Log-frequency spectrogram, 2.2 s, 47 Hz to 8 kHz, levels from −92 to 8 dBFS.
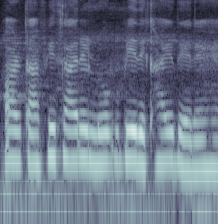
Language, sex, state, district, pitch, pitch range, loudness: Hindi, female, Delhi, New Delhi, 190 Hz, 185-195 Hz, -15 LUFS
